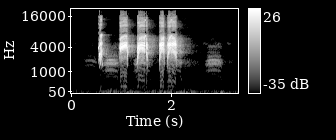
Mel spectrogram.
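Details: Black francolin, known locally as Sindhi teetar or kala teetar, giving a harsh, grating call: five loud rasping syllables in quick succession, the last two nearly joined, then one softer, lower burst after a short pause. No other sounds.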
